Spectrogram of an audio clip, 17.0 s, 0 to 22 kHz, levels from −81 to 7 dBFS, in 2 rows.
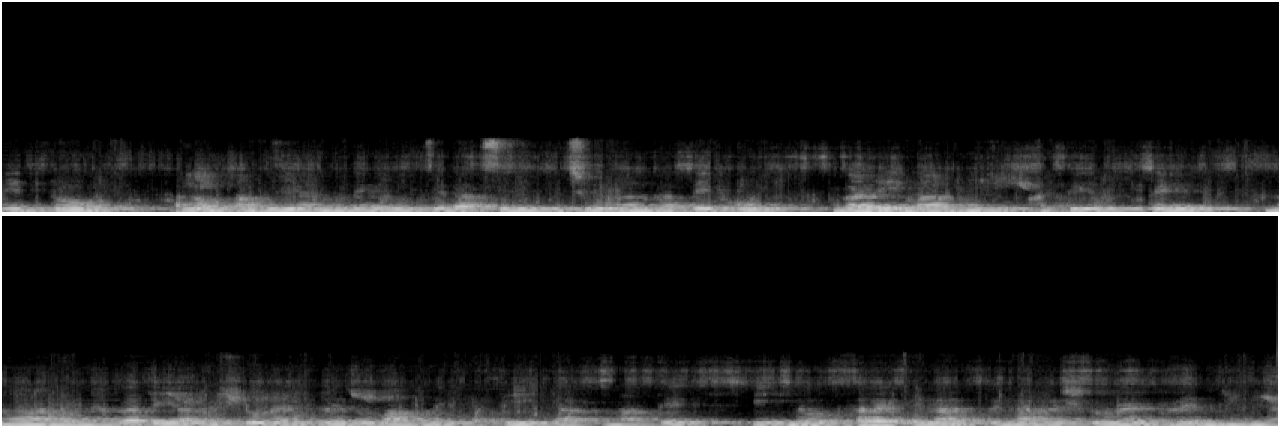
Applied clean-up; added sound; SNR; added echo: neural separator model SepFormer DNS4.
